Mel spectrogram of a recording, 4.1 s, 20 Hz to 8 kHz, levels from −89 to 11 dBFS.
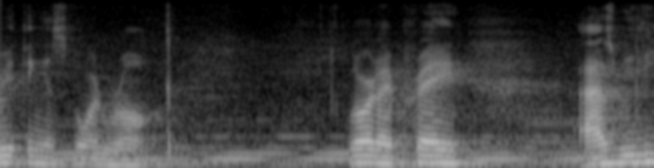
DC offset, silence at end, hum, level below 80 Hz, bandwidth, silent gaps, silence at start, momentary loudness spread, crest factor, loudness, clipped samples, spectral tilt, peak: under 0.1%; 0 s; none; -46 dBFS; 7.2 kHz; none; 0 s; 17 LU; 20 dB; -26 LUFS; under 0.1%; -9 dB/octave; -6 dBFS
